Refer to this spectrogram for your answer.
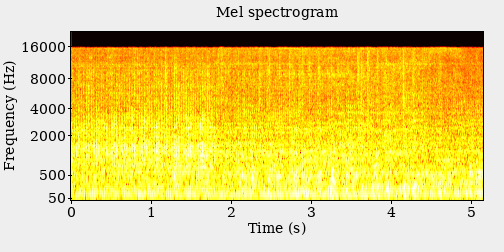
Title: Clicking sound part 2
